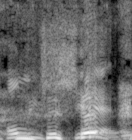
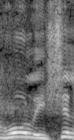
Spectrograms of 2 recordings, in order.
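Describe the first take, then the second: First: Holy shit! said through a laugh, louder; laughing exclaim. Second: Holy shit! called out louder and higher; excited exclaim. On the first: Cracking up at the sight, Holy shit! laughing. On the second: Shouting Holy shit! at the sight, excited. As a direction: blurt Holy shit! in wonder. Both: Retold or imitated.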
